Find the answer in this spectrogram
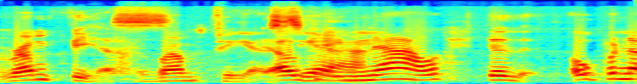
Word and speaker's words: Rumphius: And this one is Here, try to pronounce that. rumpious. Rumphius. I would call it Rumphius.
